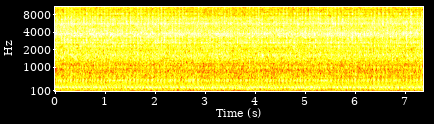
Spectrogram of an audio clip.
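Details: Customer's Stihl chainsaw after reassembly, original Bosch spark plug, started from full choke; steady high-revving two-stroke buzz, even and unbroken, no stumbling or surging; idle a little high but otherwise healthy, little carb adjustment needed.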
